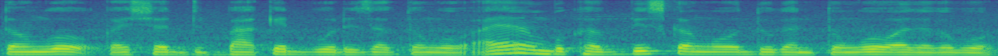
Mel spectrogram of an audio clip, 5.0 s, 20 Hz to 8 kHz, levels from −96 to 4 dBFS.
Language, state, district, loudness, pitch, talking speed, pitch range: Kokborok, Tripura, West Tripura, -14 LUFS, 130 Hz, 155 wpm, 120-140 Hz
